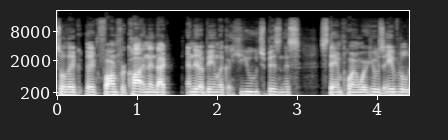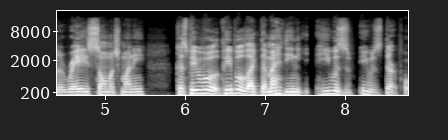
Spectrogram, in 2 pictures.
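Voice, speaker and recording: With an unremarkable speaking voice, a man speaks at a fairly quick pace in a medium pitch with fairly even intonation, recorded very cleanly against a silent background. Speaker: engineer and author. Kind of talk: casual interview.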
